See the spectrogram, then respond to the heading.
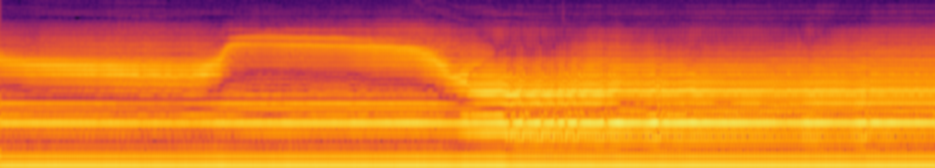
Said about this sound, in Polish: Ten podstawowy dźwięk na didgeridoo to jest dron, prawda? Tak, tak. Podstawowy dźwięk wydobywamy za pomocą parskania konia. To jest podstawa przy tym instrumencie.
